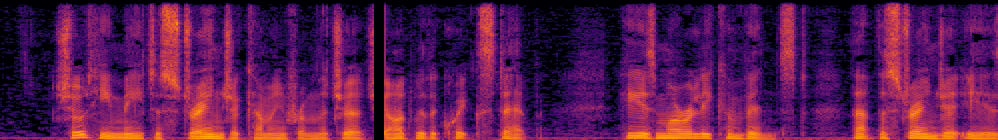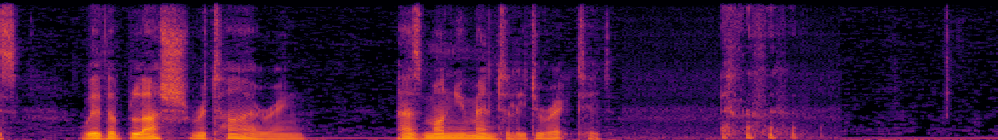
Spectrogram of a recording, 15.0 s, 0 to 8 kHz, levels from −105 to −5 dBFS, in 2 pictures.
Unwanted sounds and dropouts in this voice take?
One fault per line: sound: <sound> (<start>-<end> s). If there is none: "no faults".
sound: dropout (2.8-2.9 s)
sound: laugh (12.9-13.7 s)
